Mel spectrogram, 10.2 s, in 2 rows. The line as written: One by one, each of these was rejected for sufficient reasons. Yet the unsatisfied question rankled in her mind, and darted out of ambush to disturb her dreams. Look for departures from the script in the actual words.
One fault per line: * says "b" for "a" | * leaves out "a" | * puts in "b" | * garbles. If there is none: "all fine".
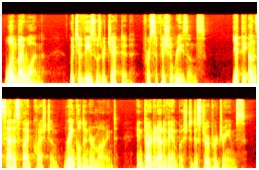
* says "which" for "each"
